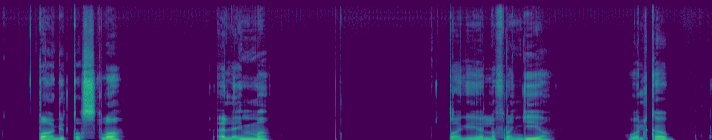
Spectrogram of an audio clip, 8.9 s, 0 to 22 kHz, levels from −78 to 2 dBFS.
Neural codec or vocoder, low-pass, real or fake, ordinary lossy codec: none; none; real; none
